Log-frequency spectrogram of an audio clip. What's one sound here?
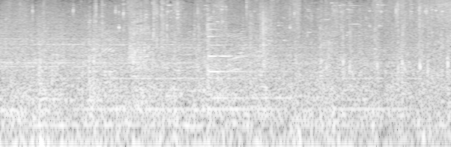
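Horse hooves clop on a dirt street.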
